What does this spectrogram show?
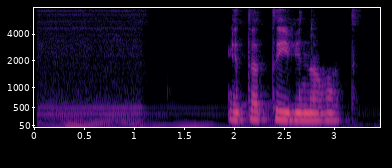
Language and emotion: Russian, sad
